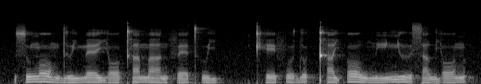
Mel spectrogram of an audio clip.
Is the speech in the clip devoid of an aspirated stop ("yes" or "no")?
no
